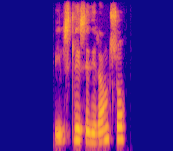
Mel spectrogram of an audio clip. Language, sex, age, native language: Icelandic, female, 50-59, Icelandic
